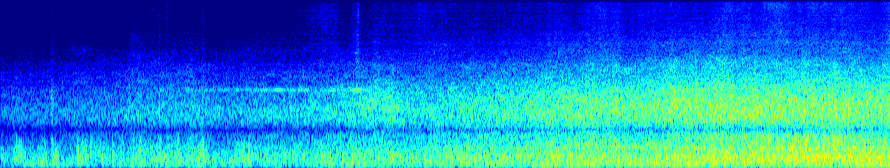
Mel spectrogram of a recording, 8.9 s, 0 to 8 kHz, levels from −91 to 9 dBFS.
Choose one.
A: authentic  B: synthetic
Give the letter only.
B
